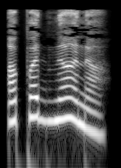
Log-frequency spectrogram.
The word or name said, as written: ಅಪಜ್ಞಾನ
